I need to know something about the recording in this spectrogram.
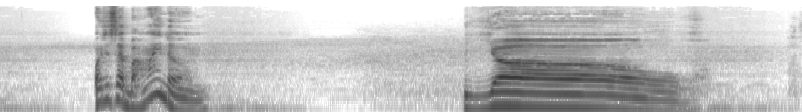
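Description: A young man exclaims loudly and drawn out, close to a microphone.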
